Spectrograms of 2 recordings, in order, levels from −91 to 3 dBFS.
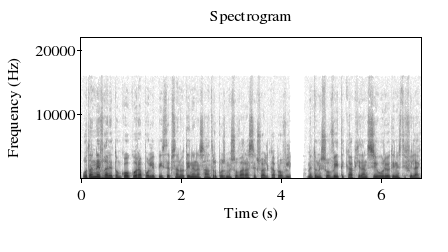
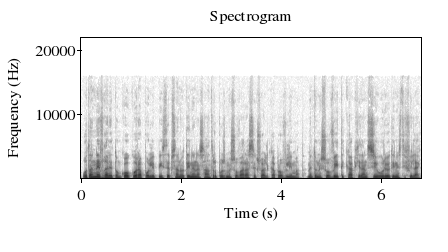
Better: second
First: audio cutting out; at 4 s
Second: none

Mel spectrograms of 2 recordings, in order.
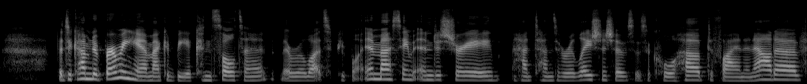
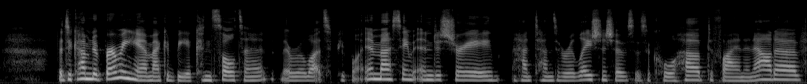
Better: second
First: thin; somewhat; fading below 350 Hz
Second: none

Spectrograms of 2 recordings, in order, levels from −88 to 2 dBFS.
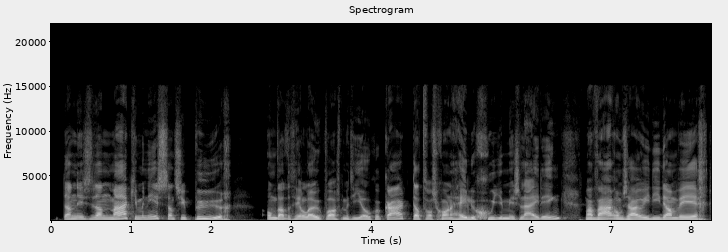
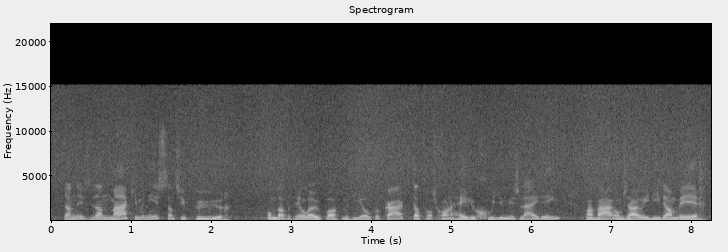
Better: first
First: none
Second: hiss; noticeable; throughout; 10 dB below the speech

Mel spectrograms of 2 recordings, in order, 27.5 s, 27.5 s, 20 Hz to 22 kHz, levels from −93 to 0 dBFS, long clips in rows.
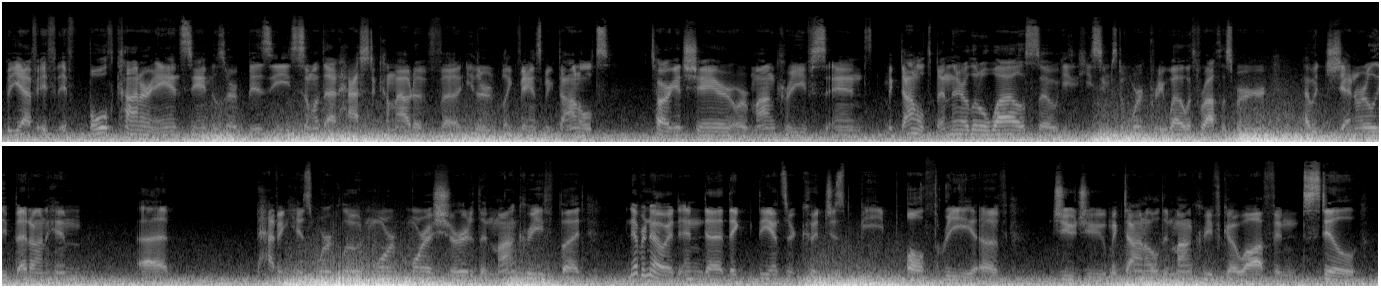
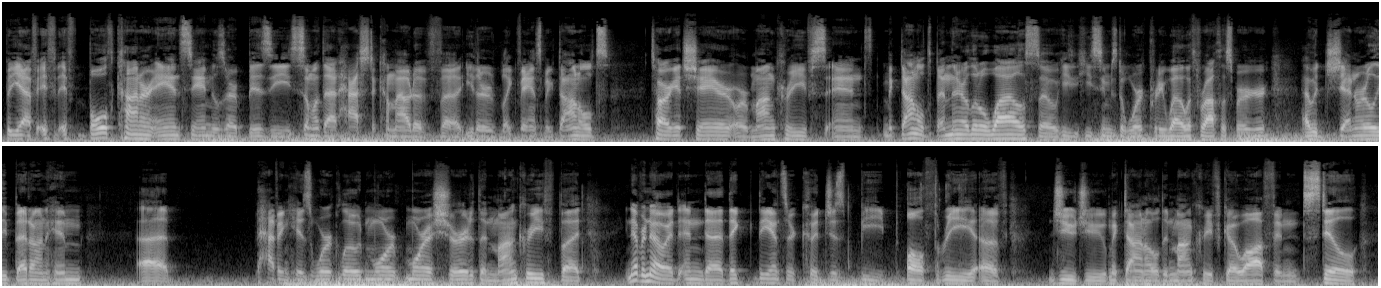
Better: second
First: wind noise on the microphone; heavy; as loud as the speech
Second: wind noise on the microphone; occasional gusts; 25 dB below the speech

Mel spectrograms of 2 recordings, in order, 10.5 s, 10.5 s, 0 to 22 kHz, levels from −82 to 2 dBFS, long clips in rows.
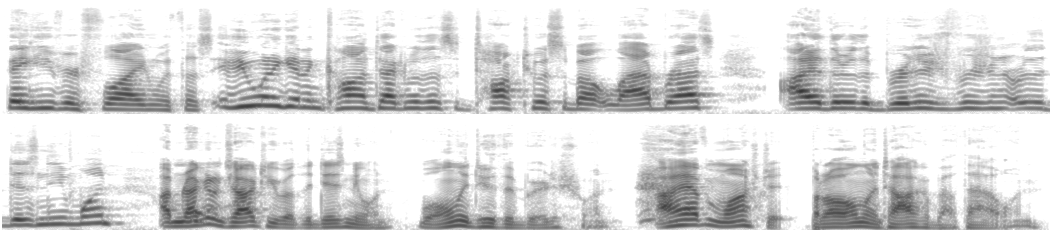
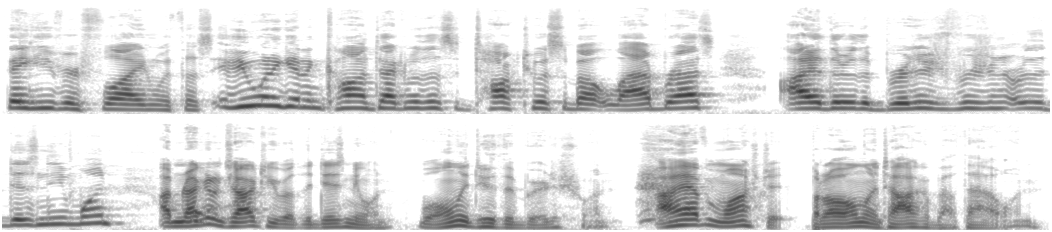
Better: neither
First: none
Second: none

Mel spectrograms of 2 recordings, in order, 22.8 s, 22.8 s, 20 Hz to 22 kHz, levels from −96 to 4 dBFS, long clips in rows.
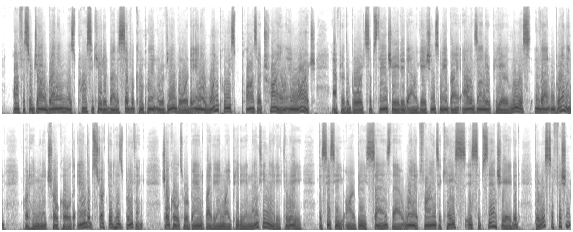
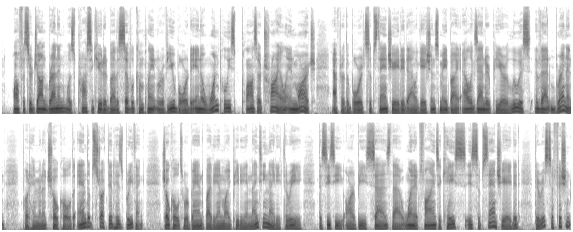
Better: second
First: distortion; heavy; 21% of the sound clipped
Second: none

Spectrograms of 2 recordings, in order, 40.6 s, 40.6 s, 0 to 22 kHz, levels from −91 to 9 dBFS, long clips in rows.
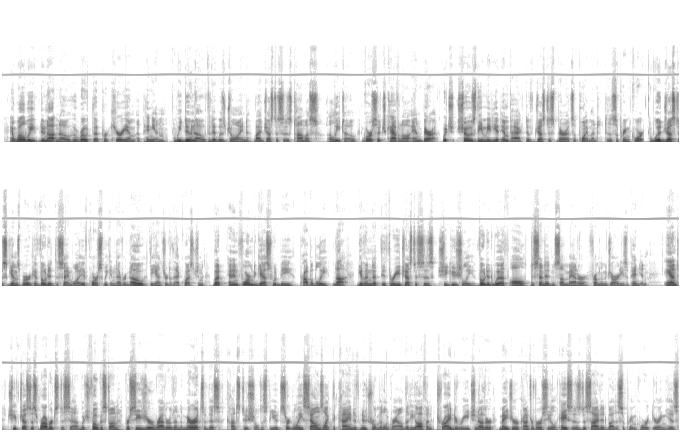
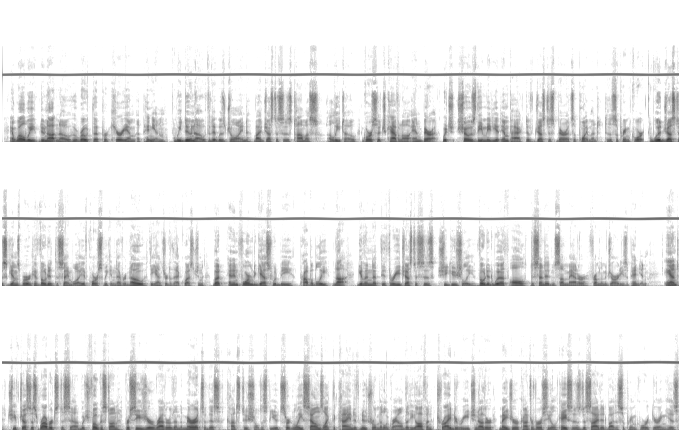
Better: first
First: high-pitched whine; faint; throughout; 10.5 kHz, 30 dB below the speech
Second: high-pitched whine; loud; throughout; 10.5 kHz, 6 dB below the speech

